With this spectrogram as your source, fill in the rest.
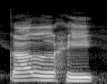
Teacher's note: এই হাটা উচ্চারণের সময় মুখ দিয়ে হালকা বাতাস বের করব আওয়াজ বের করবো না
